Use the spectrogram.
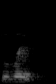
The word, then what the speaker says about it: Rafe: and leo for leonardo this movie insists that the character's name is pronounced reef and i'm not saying that wasn't how it was intended to be pronounced but i have never heard anybody's name as wraith before and it is the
